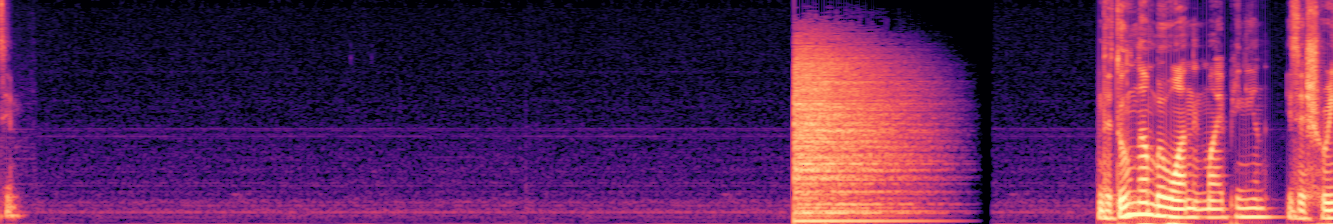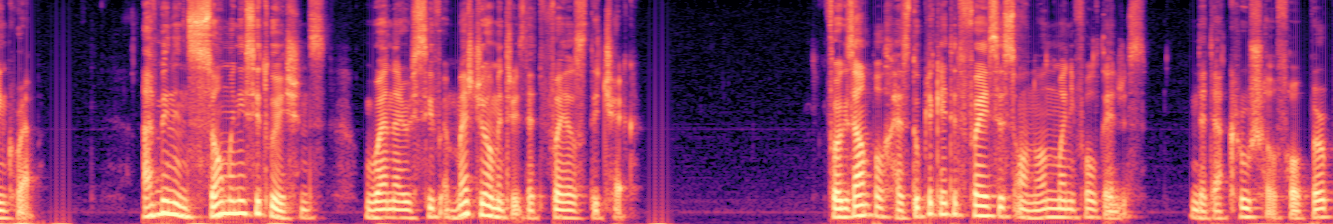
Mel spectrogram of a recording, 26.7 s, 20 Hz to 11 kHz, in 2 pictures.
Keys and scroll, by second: 2.6 Return, 5.9 Return, 12.7-13.6 typing, 13.7 Return, 16.9 Return.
